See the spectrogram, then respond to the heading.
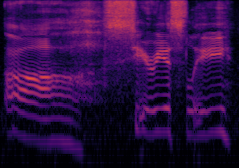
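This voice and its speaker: A man's voice: sits high, extremely slow, creaky, sharp tone, heavily acted. An actor playing a proud, dramatic young man, theatrical and plaintive, in an anime game. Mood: dismayed, lamenting.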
